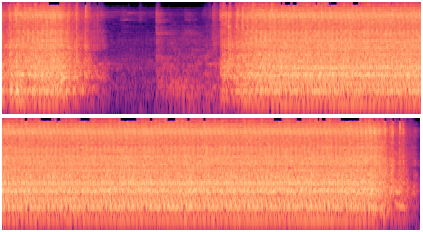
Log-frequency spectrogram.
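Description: Sewing machine running loud and steady while stitching a straight salwar, a brief pause after the first second, then continuous fast whirring until it stops near the end.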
